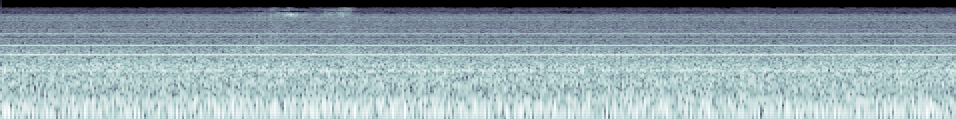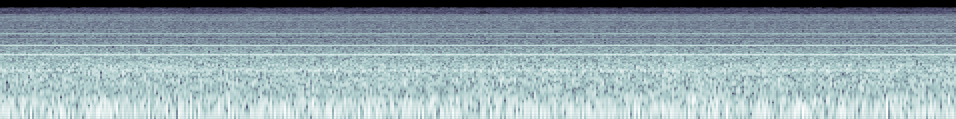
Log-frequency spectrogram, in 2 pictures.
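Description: Near silence: a steady hiss with a few faint, steady high-pitched tones running through it.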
